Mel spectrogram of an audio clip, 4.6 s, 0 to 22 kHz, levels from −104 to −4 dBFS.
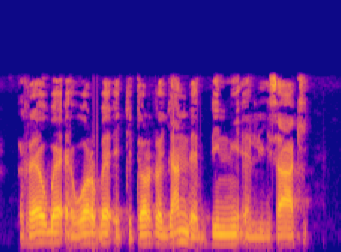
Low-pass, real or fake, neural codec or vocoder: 7.2 kHz; real; none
